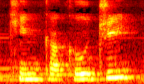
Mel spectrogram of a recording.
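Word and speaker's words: Kinkaku-ji: golden temple i believe kinkakuji i think that's how it is pronounced in japanese his book really great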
